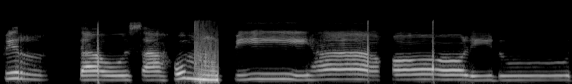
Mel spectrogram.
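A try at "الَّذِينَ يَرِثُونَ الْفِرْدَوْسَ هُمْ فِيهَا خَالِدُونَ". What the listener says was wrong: Tuh bisa, tapi kan di sini tadi disentak. Kenapa disentak? Ini idhar, idhar komari. Kamu masih nahan di sini. Alladzina yaritsunal firdausa hum fiha khalidun itu.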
